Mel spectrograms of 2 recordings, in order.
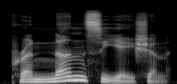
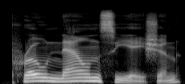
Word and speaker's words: pronunciation: It's pronunciation. Notice it's not pro-noun-ciation with an extra own sound in there. That's actually a very common written and spoken mistake. Yes. People confuse it with the verb pronounce and accidentally add an extra own sound into the noun form. Just remember, pronounce but pronunciation.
